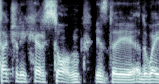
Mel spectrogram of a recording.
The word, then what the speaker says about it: Kherson: is looking at this Russian Retreat from uh Kirsten very very cautiously why is that uh it's actually her song is the the way it's pronounced look um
